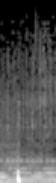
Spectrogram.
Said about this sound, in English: It, it just will not quit raining here. Like, dang.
